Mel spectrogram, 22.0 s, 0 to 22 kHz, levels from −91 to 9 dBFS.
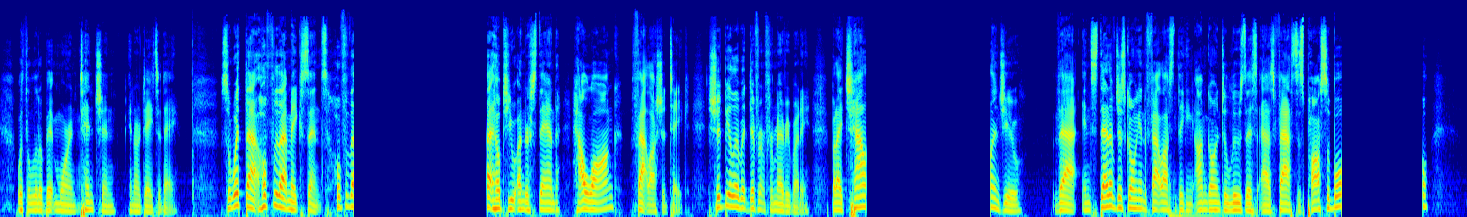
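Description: The speech hits a playback stall three times, dropping to silence from 5.31 to 7.31 s, from 12.99 to 14.87 s after "from everybody but I", and from 20.13 to 21.35 s after "this as fast as". That's likely the player starving for data. Each gap is followed by time-compressed catch-up at normal pitch, running 1.1x from 7.31 to 10.31 s and from 14.87 to 17.87 s, beginning with "I'm going to lose". The last one is 1.5x from 21.35 s to the end.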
